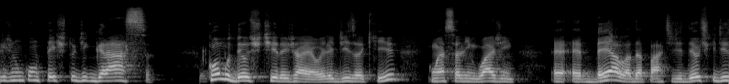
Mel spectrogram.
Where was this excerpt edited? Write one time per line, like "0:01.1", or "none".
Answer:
0:02.0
